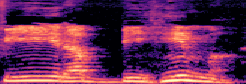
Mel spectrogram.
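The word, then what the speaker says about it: في ربهم: So the word is fi Rabbi, and to ease in the pronunciation, we also pronounce this kasra. So the final word is fi rabbihim, about their Lord.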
